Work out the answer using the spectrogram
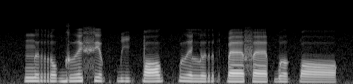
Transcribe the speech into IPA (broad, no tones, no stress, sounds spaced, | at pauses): n ɯ r o ɡ ɯ ɪ̯ fʲ ɛː kʷ ɓ i k͡p ɔː kʷ k͡p ɯ ɪ̯ l ɯ r k͡p ɛː f ɛː ɓ ɤ k͡p ɔː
